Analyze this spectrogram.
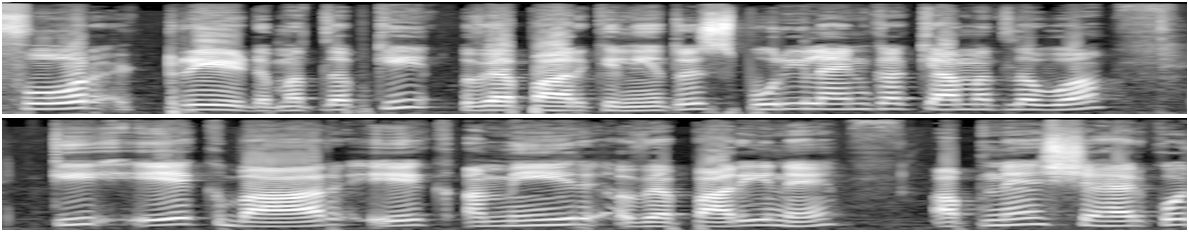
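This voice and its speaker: A man teaching English, reading phrases slowly and then explaining them in Hindi. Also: on the high side. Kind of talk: explaining an English story line by line.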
